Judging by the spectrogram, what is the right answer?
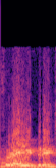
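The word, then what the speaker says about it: Friedrich: ठीक है, एक्चुअली ये प्रोनंसिएशन गलत है, लेकिन अगर हम फ्रेडरिक की जगह फ्राइडरिच बोले तो आपको एग्जाम में लिखते समय ऐसा नहीं पड़ती है, right. फ्राइडरिच, these are easy to remember, फ्रेडरिक not easy to remember, spelling बोल रहा हूं मैं। ठीक है, तो इसलिए हम इन्हें फ्राइडरिच ही कहेंगे।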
